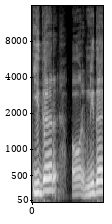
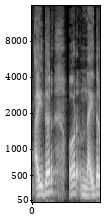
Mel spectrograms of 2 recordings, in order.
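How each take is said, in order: First: The words begin with an 'ee' vowel sound. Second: The words begin with an 'eye' vowel sound. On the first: "American English में इसका pronunciation होता है" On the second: "British English जो हम use करते हैं इसमें यहाँ पे इसको आइदर और नाइदर बोला जाता है"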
